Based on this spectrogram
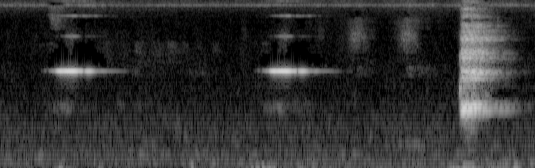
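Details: Three-wattled bellbird, a Central American cloud-forest species whose males give an explosive, metallic bonk to attract females: two thin, high whistled notes about two seconds apart, then one sharp bonk, over faint low rumbles.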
